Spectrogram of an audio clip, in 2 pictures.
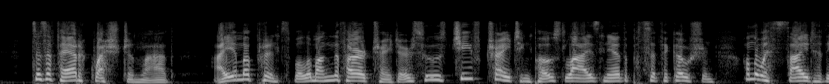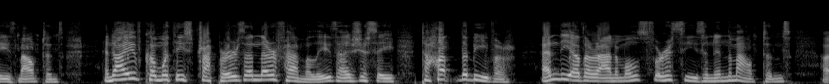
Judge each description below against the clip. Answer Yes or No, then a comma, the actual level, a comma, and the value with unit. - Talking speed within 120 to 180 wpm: No, average, 200 wpm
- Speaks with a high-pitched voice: No, medium, 165 Hz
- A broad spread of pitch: Yes, wide, 5.9 semitones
